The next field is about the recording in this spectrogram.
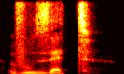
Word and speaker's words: vous êtes: So that's E circumflex, T-E-S, vous êtes. And notice that when you follow vous with être, you pronounce the S of vous, vous êtes.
